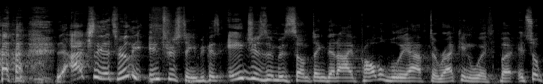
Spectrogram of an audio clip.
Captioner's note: laughter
